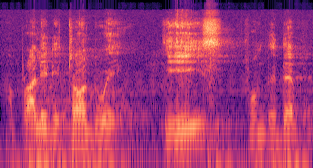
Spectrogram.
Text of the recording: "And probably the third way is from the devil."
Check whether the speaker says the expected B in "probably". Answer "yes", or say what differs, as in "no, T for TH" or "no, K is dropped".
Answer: no, B is dropped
